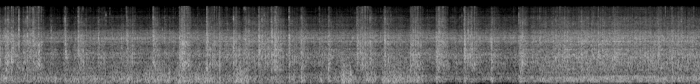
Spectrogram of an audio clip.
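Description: Rotax 125 Mini Max two-stroke kart engine running at low revs while the kart rolls slowly, heard close up from a camera mounted on the kart, with many irregular short rattles and knocks.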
